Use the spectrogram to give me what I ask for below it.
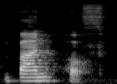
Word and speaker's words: Bahnhof: G ar e lagaa and in German it's bahnhof bah n H o F bun hoof literally it means train station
